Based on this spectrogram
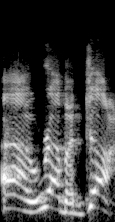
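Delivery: put-on slow Australian accent. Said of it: "that pelican was Australian".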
